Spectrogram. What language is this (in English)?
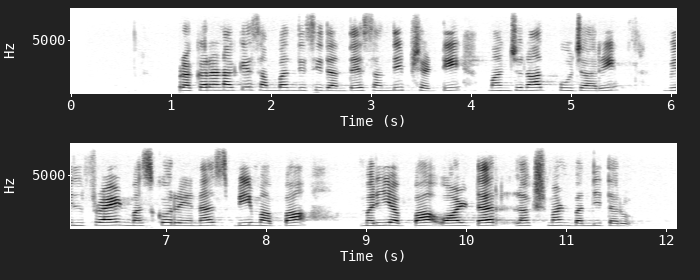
Kannada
